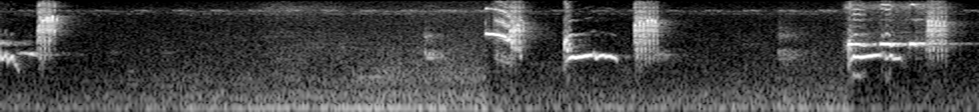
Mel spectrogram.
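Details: Oriental magpie-robin, semi-Cililin type, singing with tail spread: after a lone chip and a quiet pause comes a short cluster of high squeaky whistles and sharp chips, with a low hum beneath.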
